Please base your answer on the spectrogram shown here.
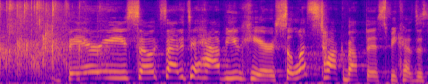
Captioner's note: applause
